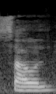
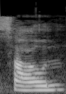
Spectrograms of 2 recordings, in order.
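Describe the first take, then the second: Both takes have the same delivery.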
